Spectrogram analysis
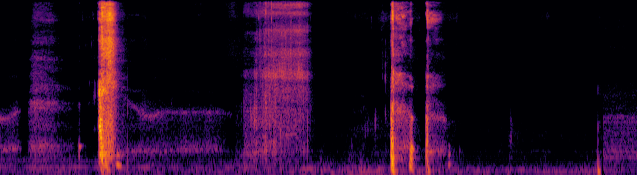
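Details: Adult male, very sick with suspected flu and exhausted: several forceful sneezes with breathy gasps and exhalations between them, including a quick double sneeze; repeated sneezing.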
